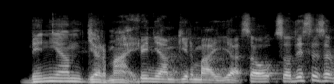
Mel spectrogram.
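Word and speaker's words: Biniam Girmay: Help me with the pronunciation. Binyam Girmay. Binyam Girmay.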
